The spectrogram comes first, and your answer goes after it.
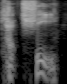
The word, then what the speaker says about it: Cait: the case with with Kate Sith it's supposed to technically be pronounced Ki because it's gayc and it's based on a Scottish thank you it's based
